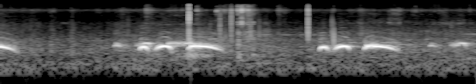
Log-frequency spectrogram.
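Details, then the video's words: Two low, hoarse coo phrases from a spotted dove, each with two short notes and a longer falling note. Faint softer coos and a few sharp clicks are also heard. "derkuku gacor bekur bekur"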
